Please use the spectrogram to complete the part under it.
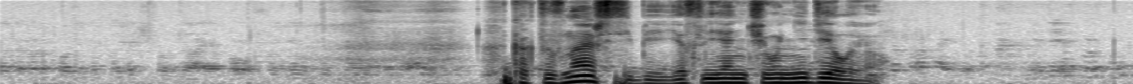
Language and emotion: Russian, neutral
